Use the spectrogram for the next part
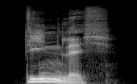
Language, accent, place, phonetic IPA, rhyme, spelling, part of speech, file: German, Germany, Berlin, [ˈdiːnlɪç], -iːnlɪç, dienlich, adjective, De-dienlich.ogg
- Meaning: useful, helpful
